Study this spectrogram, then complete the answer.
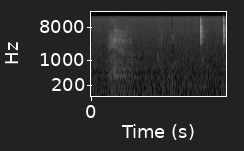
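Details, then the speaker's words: Parallel boost converters running at low output into a brake light bulb: sharp bright clicks about half a second apart, one loud, the other much quieter. "that one's clicking you could probably even hear that one it's pretty loud this one's much quieter"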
